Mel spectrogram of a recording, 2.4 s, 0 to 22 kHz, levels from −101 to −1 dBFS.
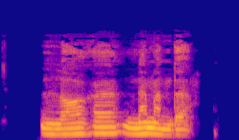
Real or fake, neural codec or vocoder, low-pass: real; none; 9.9 kHz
